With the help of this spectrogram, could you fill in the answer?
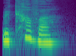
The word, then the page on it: recover: British English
